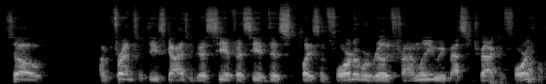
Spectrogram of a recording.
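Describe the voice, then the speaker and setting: A man hosting a podcast, talking in a quick, emphatic, coaching way. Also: on the low side, level tone, fairly bright tone, husky. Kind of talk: casual podcast conversation.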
